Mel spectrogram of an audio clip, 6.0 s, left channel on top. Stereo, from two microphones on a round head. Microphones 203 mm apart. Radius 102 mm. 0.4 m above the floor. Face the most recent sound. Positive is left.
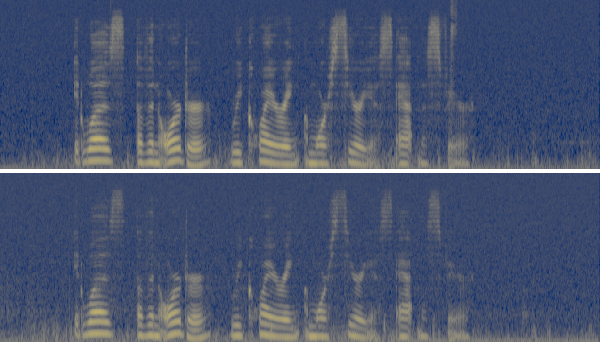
turn(degrees=45)  # may be behind; listen again after turning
